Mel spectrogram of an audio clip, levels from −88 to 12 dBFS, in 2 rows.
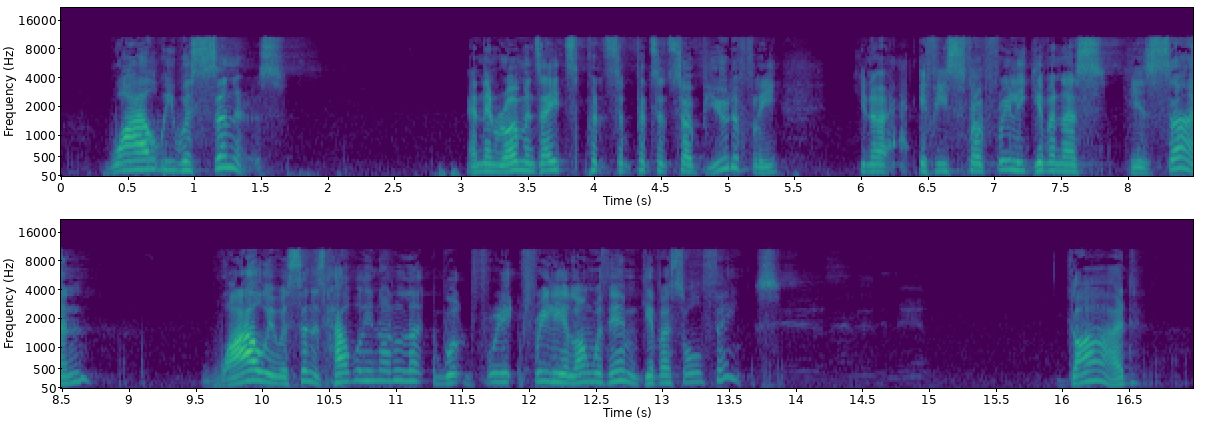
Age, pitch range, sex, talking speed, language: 50-69, 125-170 Hz, male, 145 wpm, English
